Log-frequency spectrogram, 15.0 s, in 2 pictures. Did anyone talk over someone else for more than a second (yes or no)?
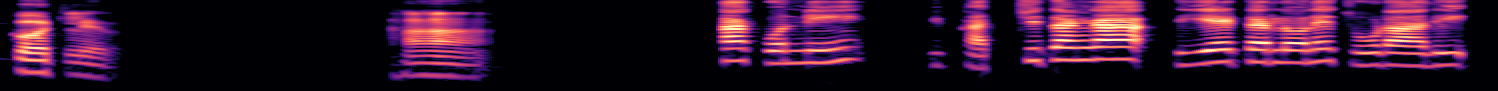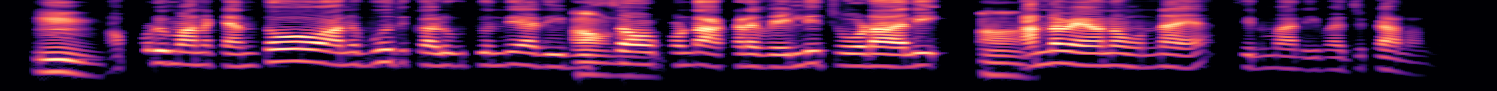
no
